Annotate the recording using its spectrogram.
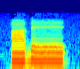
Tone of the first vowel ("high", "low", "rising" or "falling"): high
